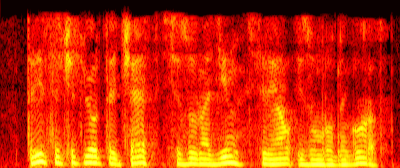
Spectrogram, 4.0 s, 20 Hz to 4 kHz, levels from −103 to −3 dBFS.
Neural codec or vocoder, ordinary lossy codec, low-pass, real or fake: none; AAC, 16 kbps; 3.6 kHz; real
